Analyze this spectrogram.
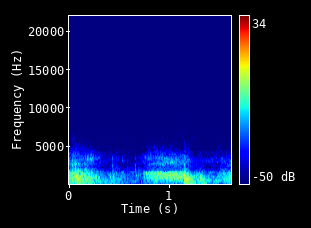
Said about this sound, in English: What was that? Something closed the front door. It's stuck. I can't get it open.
